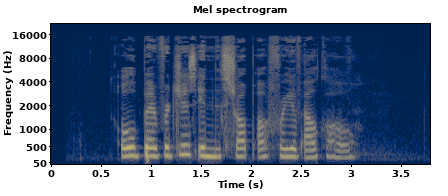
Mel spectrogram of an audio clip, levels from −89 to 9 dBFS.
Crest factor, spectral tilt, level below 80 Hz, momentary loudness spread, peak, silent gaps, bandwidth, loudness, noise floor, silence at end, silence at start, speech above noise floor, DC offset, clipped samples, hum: 22 dB; -3.5 dB/octave; -68 dBFS; 13 LU; -2 dBFS; none; 15.5 kHz; -23 LUFS; -66 dBFS; 0.75 s; 0.7 s; 43 dB; under 0.1%; under 0.1%; none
